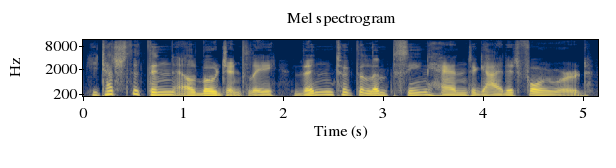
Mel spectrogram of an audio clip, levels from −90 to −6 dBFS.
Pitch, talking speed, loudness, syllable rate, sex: 115 Hz, 185 wpm, -19 LUFS, 4.3 syllables/s, male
